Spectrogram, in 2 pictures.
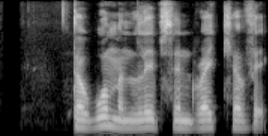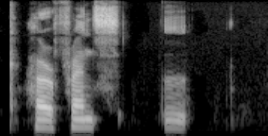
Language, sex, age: Icelandic, male, 20-29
